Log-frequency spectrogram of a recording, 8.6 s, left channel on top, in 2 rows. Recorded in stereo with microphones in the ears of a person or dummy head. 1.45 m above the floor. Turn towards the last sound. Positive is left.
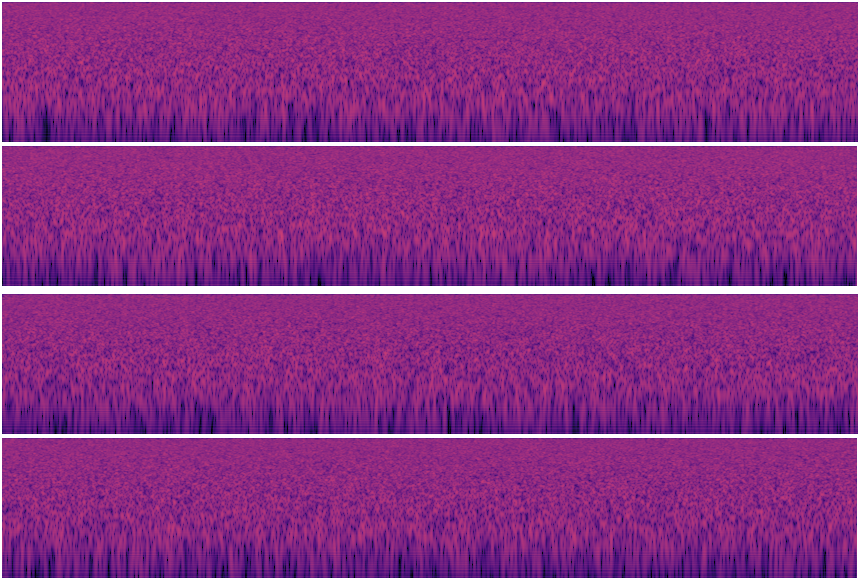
No sound to turn to.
